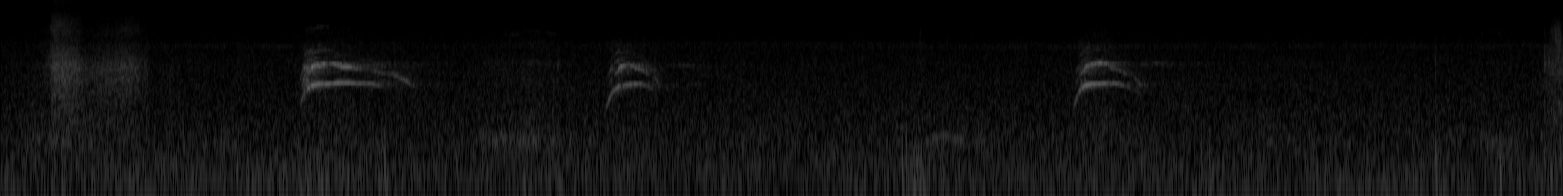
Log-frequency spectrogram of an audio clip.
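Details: Fox calling: three short, arched, meow-like cries, each rising then falling, spaced about three to five seconds apart, with quiet background hiss between them.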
